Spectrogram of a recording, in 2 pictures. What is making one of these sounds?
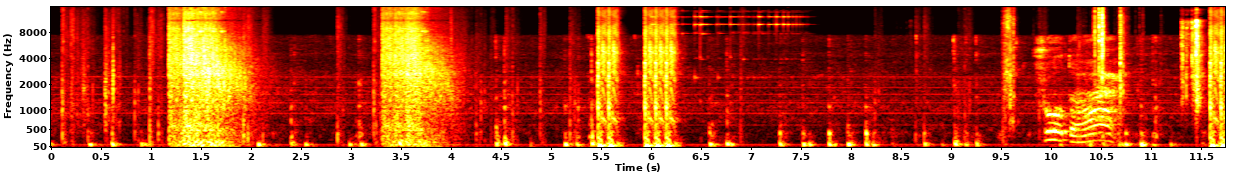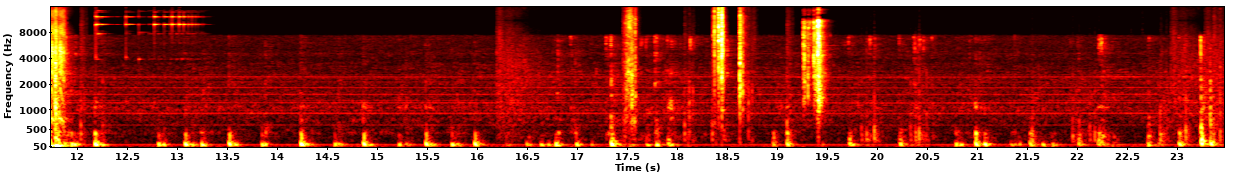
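Footsteps patter steadily on hard ground.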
